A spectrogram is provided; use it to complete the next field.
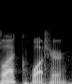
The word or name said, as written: blackwater fever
